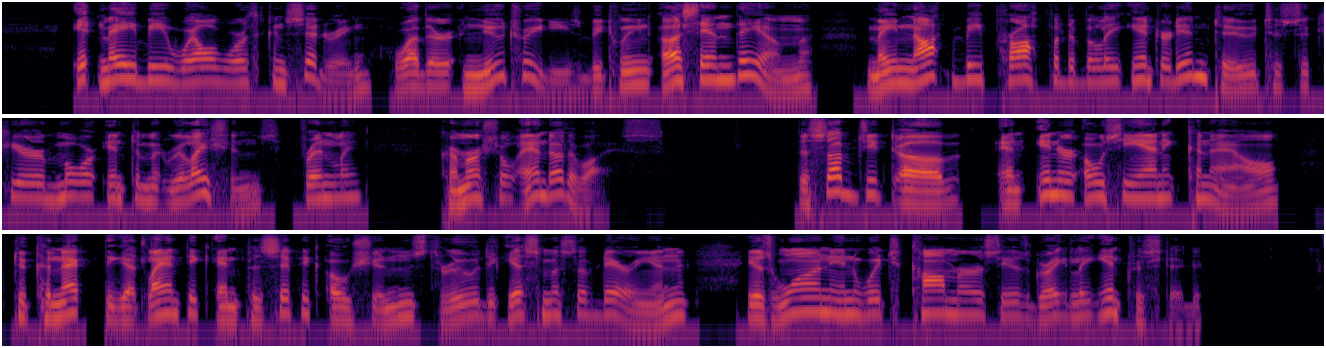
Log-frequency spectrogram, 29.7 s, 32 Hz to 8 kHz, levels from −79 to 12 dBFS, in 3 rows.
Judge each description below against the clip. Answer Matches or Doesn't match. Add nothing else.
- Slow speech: Matches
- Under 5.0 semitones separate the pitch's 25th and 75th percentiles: Doesn't match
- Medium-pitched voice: Matches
